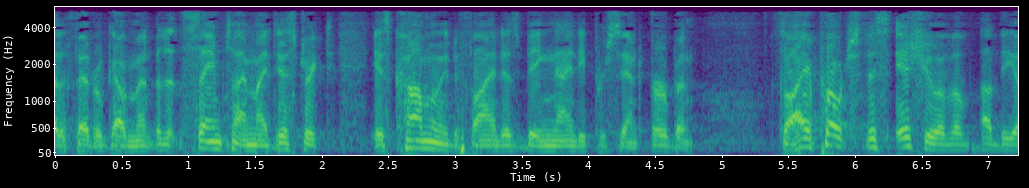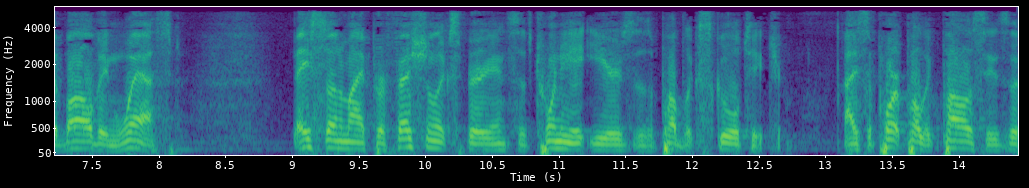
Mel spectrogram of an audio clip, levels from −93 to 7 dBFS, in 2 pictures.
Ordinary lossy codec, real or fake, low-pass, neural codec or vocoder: MP3, 32 kbps; fake; 5.4 kHz; autoencoder, 48 kHz, 128 numbers a frame, DAC-VAE, trained on Japanese speech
